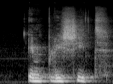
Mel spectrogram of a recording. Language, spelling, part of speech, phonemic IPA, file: Dutch, impliciet, adjective, /ɪmpliˈsit/, Nl-impliciet.ogg
- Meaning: implicit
